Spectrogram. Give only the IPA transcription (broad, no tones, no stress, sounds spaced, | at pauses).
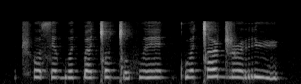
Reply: ʈ͡ʂʰ o s e ɡʷ e k͡p ɜ ǀ o ɡ͡ǀ o xʷ e | kʷʼ ɜ ǀ ɐ ɖ͡ʐ ə˞ r y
